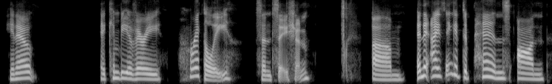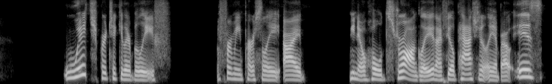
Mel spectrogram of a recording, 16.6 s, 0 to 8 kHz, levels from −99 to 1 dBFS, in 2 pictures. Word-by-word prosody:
You 180 - -3
know, 210 +2 +1 1.0
it 180 - -4
can 220 -1 -3
be 210 -1 0
a 190 - 0
very 180 -1 0 0.3
prickly 190 - -1 0.4
sensation, 165 +5 -3 0.9
um, 165 0 +1 0.2
and 245 +7 +6
it 310 - +5
I 290 0 +5
think 340 +5 -5
it 280 - -2
depends 225 -2 -1
on 185 -3 +2 1.1
which 275 +10 0
particular 190 -5 -2
belief, 155 -2 -2 0.7
for 200 +3 -3
me 180 -2 -3
personally, 160 -3 -2
I, 160 -2 +4 0.7
you 205 +1 0
know, 155 -4 +1
hold 170 -1 0
strongly 150 -10 +4
and 175 -2 +2
I 150 - +2
feel 165 +1 0
passionately 180 -4 +1
about 145 +1 0
is 255 -2 +3
185 Hz, 125 wpm, -26 LUFS, 160-215 Hz, 1.1 s, and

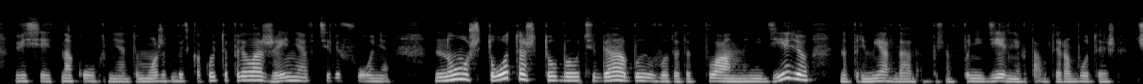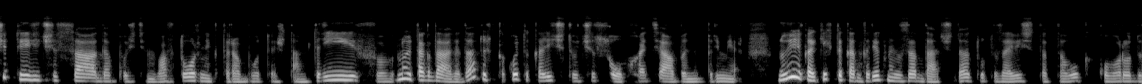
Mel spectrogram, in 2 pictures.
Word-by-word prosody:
висеть 145 -1 -4
на 145 0 0
кухне, 140 -2 -6
это 130 +1 -8
может 140 +2 -3
быть 155 -2 -5
какое-то 180 +6 -4
приложение 180 -3 +2
в - - -28
телефоне, 145 -3 -6 0.4
но 210 +9 +6
что-то, 240 +4 +5
чтобы 190 -3 +1
у 180 - +1
тебя 180 +3 +4
был 165 -2 0
вот 140 -1 -3
этот 130 -1 -5
план 140 -3 +3
на - - -2
неделю. 200 - +3 0.3
Например, 135 +2 -2
да, 130 0 -3
допустим, 125 0 -13
в 125 - -20
понедельник, 135 -2 -1
там, 125 - -10
ты 130 +2 -4
работаешь 125 -1 -5 0.2
4 225 - +1
часа, 175 -5 +1
допустим, 135 -3 -8
во 130 +2 -3
вторник 150 +1 -1
ты 130 - -7
работаешь, 125 0 -6
там, 120 0 -7
3. 200 +8 +3
В 130 -6 -9
ну 255 +4 +4
и - - +4
так 200 -3 +2
далее, 140 -9 +1
да. - - +1
То - - -6
есть 235 - +1
какое-то 235 -1 +1
количество 165 -2 -2
часов 145 -5 -3
хотя 145 -3 -2
бы, 130 0 -4
например, 130 0 -5 0.4
ну 220 +5 +5
или 345 -2 +11
каких-то 210 +2 +4
конкретных 165 +2 +1
задач, 130 -8 -2
да. 160 +2 -1
Тут, 155 -2 -11
а, - - -8
зависит 135 +2 -4
от 130 -2 -9
того, 135 +4 -3
какого 140 -3 -7
рода 140 -1 -3
145 Hz, 170 wpm, -23 LUFS, 130-180 Hz, 0.4 s, или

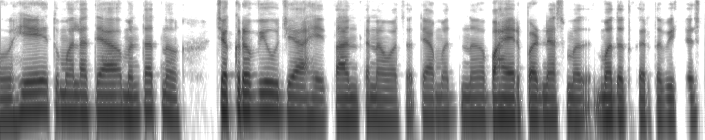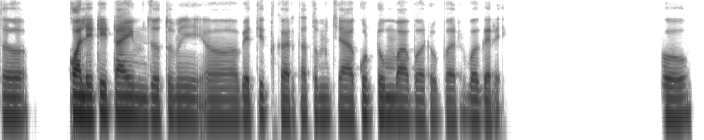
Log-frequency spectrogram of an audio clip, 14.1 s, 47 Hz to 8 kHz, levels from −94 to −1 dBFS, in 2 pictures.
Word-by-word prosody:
हे 130 +3 +3
तुम्हाला 125 -1 +1
त्या 125 0 +3
म्हणतात 120 +2 0
ना, 120 -2 +1 0.5
चक्रव्यूह 130 0 +3
जे 120 -1 +1
आहे 110 -1 0
ताण-तणावाच 110 -1 0 0.2
त्यामधनं 115 0 -3
बाहेर 115 0 +4
पडण्यास 110 0 0
मद 110 -1 -1 0.2
मदत 110 0 +1
करतं, 105 0 -3
विशेषतः 110 +1 -1 0.5
क्वालिटी 120 -1 +8
टाइम 120 -2 +4
जो 110 - +2
तुम्ही 110 -1 -1
अ, 105 - -4 0.3
व्यतीत 115 +2 -3
करता 110 0 -2
तुमच्या 110 0 -2
कुटुंबाबरोबर 110 -1 -2
वगैरे. 105 -2 -3 1.6
हो. 110 +1 +1
110 Hz, 115 wpm, -25 LUFS, 110-120 Hz, 1.6 s, क्वालिटी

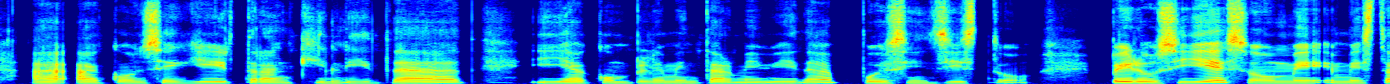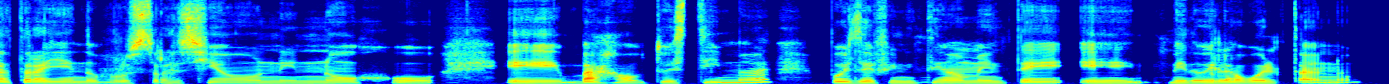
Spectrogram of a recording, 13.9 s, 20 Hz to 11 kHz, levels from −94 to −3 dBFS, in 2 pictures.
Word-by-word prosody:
a 180 -1 +3
a 180 - +2
conseguir 180 +1 +1
tranquilidad 185 0 0 0.3
y 185 0 -5
a 175 - 0
complementar 175 +1 -5
mi 195 0 -8
vida, 195 +3 -4
pues 180 -1 +2
insisto, 170 +1 0 0.4
pero 180 -1 +5
si 190 +3 +8
eso 170 -7 +6
me 170 -1 +1
me 175 -1 -5
está 195 +3 +2
trayendo 185 -2 -1
frustración, 180 0 0
enojo, 170 - -7 0.3
eh, 170 -1 +3
baja 185 0 +3
autoestima, 200 - -3 0.3
pues 180 -1 -2
definitivamente, 175 +2 -3
eh, 170 +2 -2 0.2
me 165 -2 -3
doy 170 0 -2
la 170 - -1
vuelta, 160 +1 -2
¿no? 275 +1 -11
180 Hz, 135 wpm, -27 LUFS, 170-185 Hz, 0.4 s, si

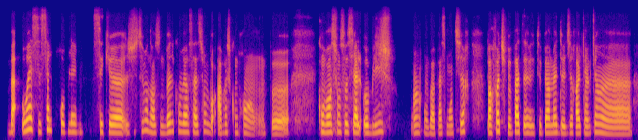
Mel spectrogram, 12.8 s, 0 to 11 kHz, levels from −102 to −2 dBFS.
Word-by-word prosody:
Bah, 375 +1 +5
ouais 255 +5 +6
c'est 215 -5 -9
ça 255 +6 0
le 240 - -5
problème. 200 -1 -3 0.3
C'est 195 - -5
que 180 -2 +4
justement 220 +5 -7
dans 185 -4 0
une 175 -1 -13
bonne 200 +4 0
conversation 200 0 -1
bon 195 - -3
après 195 - 0
je - - -8
comprends 180 -4 -6
hein, - - -11
on - - -16
peut, 155 -1 +1
heu, - - -1 0.6
convention 200 +1 +2
sociale 195 -1 +5
oblige, 180 +4 -1 0.4
hein, 185 +1 -3
on 160 - -10
va 160 -1 -1
pas 170 +2 -3
se 170 +1 -15
mentir, 195 +4 -3 0.3
parfois 185 +4 +6
tu - - -4
peux 175 -1 -2
pas 195 +3 +8
te 180 -2 -1
te 185 - -9
permettre 180 +1 +1
de - - +2
dire 175 +1 -4
à 170 - +7
quelqu'un, 165 - -1
heu: - - -8
185 Hz, 195 wpm, -24 LUFS, 175-200 Hz, 0.6 s, pas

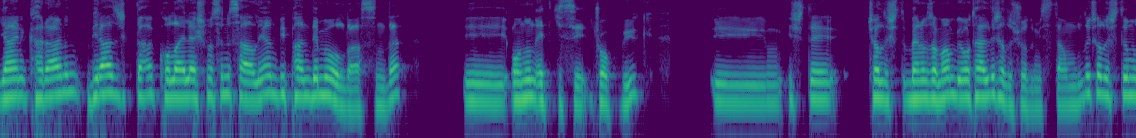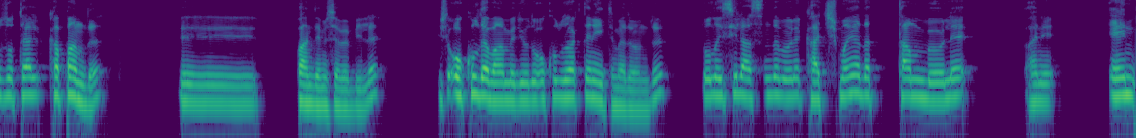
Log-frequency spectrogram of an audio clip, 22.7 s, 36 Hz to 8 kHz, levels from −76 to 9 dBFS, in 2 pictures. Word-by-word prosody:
yani, 180 +1 +3
kararın 190 +5 +2
birazcık 190 +2 +3
daha 190 +1 0
kolaylaşmasını 180 +2 +3
sağlayan 185 +2 +1
bir 200 - -3
pandemi 185 0 +2
oldu 140 -8 +2
aslında. 130 +9 -4 0.5
Eee, 150 -2 -1
onun 170 +2 +4
etkisi 150 -2 -4
çok 140 -3 -2
büyük. 190 +8 -7 0.6
Emm, 145 -1 -5
işte, 160 +1 -3 0.3
çalıştı 165 -1 +1
ben 170 - +5
o 170 - +3
zaman 175 +3 +3
bir 175 - +5
otelde 180 +2 +3
çalışıyordum 135 -7 -4
İstanbul'da. 135 +8 -5
Çalıştığımız 190 -2 0
otel 195 +1 +1
kapandı, 190 -8 +2 0.7
eee, 140 -2 -3 0.4
pandemi 140 -4 +3
sebebiyle. 125 - -4 0.5
İşte, 160 - -4
okul 195 +1 +4
devam 160 -3 +6
ediyordu, 155 +1 0
okul 165 +2 -3
uzaktan 175 +1 +1
eğitime 135 -6 -2
döndü. 125 - -5 0.3
Dolayısıyla 185 +1 +1
aslında, 190 +2 -2
böyle, 180 0 -2
kaçmaya 185 +5 0
da 190 0 -3
tam, 180 -2 +1
böyle, 170 - -1 0.5
hani, 150 0 -3 0.5
en 190 0 +3
170 Hz, 125 wpm, -23 LUFS, 150-185 Hz, 0.7 s, devam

